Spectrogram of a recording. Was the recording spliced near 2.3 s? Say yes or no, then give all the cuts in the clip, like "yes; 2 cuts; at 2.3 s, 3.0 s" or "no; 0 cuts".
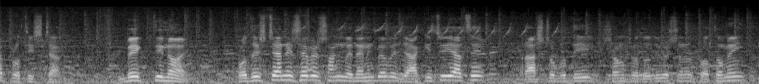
no; 0 cuts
